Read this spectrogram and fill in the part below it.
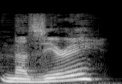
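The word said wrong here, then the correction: Nazaré: Not How do you pronounce it? – Nazare. – Okay, Piahi, not Nazare, not Waimea, not Todos, not Mavericks.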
